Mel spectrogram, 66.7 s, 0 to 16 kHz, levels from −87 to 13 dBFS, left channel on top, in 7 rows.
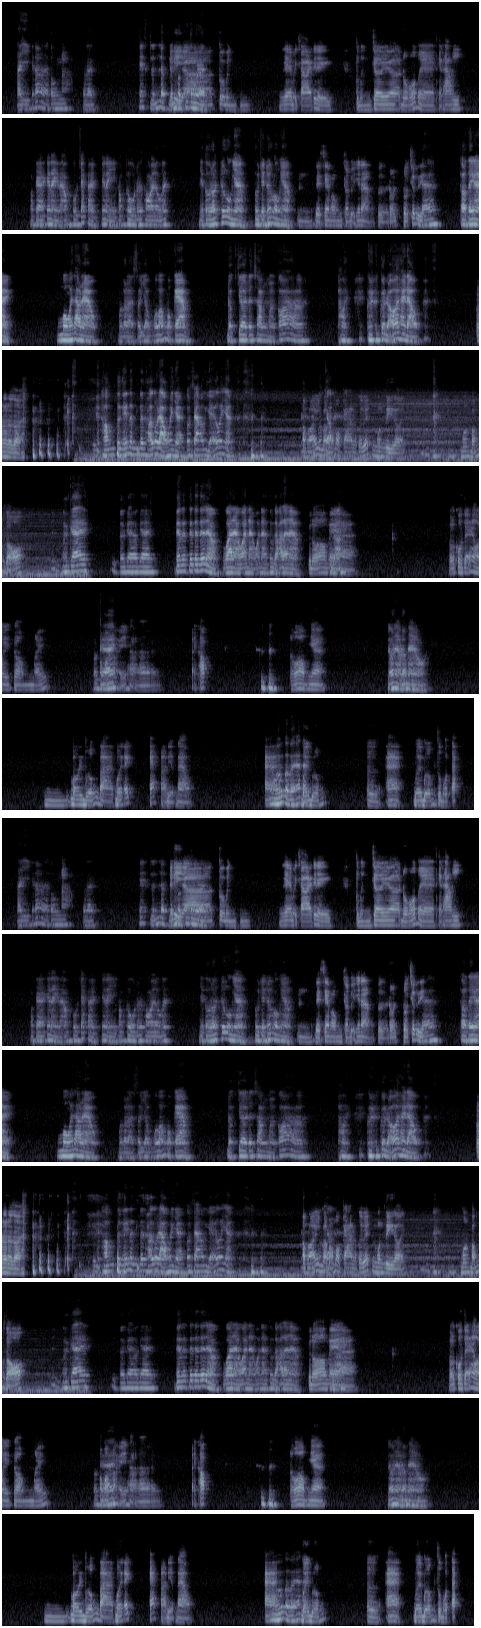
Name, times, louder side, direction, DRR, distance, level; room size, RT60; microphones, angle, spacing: voice 1, 0.3-1.3 1.6-1.9 2.7-4.1 10.1-12.9 13.5-15.4 17.9-18.2 18.7-19.2 20.2-21.0 21.4-22.8 23.6-25.2 25.8-27.6 30.5-33.9 34.6-35.2 37.0-37.7 39.1-39.9 40.4-41.3 41.6-44.1 44.7-45.0 49.5-50.0 53.0-53.2 55.4-56.2 62.6-63.4, left 3 dB, 50° left, 1.0 m, -31 dB
voice 2, 3.4-5.0 5.5-6.6 7.1-9.2 15.5-18.0 28.6-30.0 30.3-30.7 31.3-31.6 34.6-36.7 37.8-38.6 44.3-45.2 47.1-48.6 49.7-50.9 51.5-51.8 53.5-54.2 55.7-56.2 58.1-59.8 60.2-61.0 62.5-62.8 63.2-63.7 64.5-65.2 65.5-66.3, right 3 dB, 25° right, 0.4 m, -33 dB
sound 1, 30.1-39.9, left 3 dB, 85° left, 0.9 m, -45 dB
6.7 x 4.1 x 5.0 m
head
